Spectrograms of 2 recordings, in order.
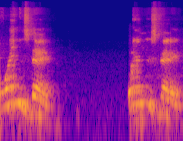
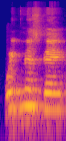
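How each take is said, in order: First: Wednesday as WENZ-day; two-syllable Wednesday; silent D. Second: Wednesday as WED-nes-day; louder Wednesday in three syllables; spelling pronunciation. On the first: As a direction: drop the d, buzz a z in Wednesday. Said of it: "with the D silent". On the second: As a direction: sound out the middle syllable of Wednesday. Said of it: "அப்படின்னு நம்ம இந்த வார்த்தையை". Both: Shown as a demonstration.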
